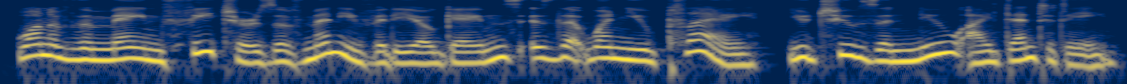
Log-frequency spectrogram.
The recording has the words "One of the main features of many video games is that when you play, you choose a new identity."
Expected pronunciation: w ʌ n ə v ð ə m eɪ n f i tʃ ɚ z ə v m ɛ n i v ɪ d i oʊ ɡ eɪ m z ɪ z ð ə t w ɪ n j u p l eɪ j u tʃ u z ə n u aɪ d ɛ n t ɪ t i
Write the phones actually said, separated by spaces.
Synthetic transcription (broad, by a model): w ʌ n ə v ð ə m eɪ n f i tʃ ɚ z ə v m ɛ n i v ɪ d i oʊ ɡ eɪ m z ɪ z ð ə t w ɪ n j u p l eɪ j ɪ tʃ u z ə n u aɪ d ɛ n t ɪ t i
